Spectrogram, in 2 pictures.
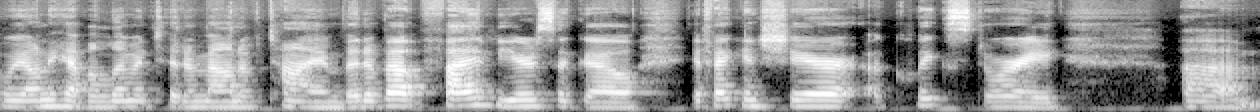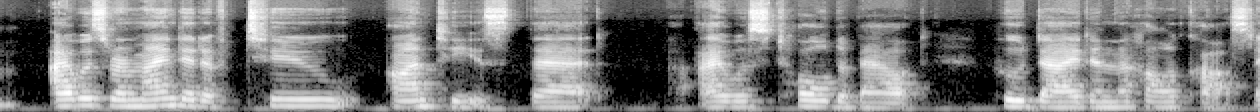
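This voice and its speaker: A woman from New York City, past sixty, talking as a podcast guest, warm and grateful, pausing with uhs. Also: mid-range voice. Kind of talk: casual interview talk.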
